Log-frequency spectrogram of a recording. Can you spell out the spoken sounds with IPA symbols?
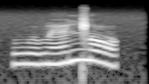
βʊβɛ̃ŋ͡ǁɔ

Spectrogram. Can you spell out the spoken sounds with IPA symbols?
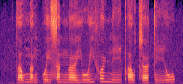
t̪ɐ˨˥wn̪ɐ˨˥ŋ kʷe˨˧jsɐ˧nŋœː˨ juː˨˥jfɵ˥ɥ n̪iː˨˥pʰɐ˧wt͡sœː˨˥ t̪iː˨˥w

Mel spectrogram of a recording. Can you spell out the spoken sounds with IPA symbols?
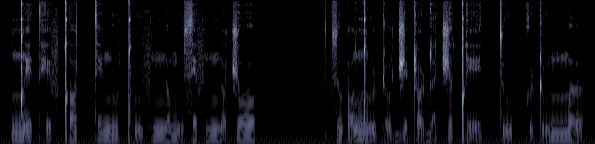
ŋ͡ǃḛt̪ʰḛfǃɔ tːeŋu ǃʼṵfnːomṵ sefnːɔ̰t͡ʃo | t͡suʔɔ̰ ŋ͡ǃṵ ʈo̰d͡ʒḛʈɔ̰ɖa̰ t͡ʃɤǃḛ tːṵkːṵ ʈṵmːɤ

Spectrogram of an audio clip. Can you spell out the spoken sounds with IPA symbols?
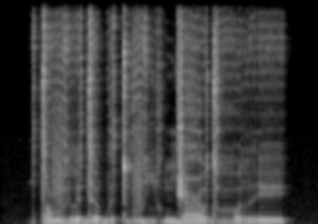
tˤə˧˥və̤˧lə˥˩ dɜ˥˩bə˧ tṳ˧və̤˧ʎɔ̤˥˩ ŋɡi˧˥ʕɔ˧dɔ̤˥˩ ɦɔ˧re˥˩

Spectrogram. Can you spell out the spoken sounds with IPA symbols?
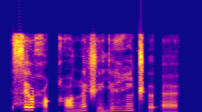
sɛ˥u̯ħʊ˩ qʰɑ˩ nə̃˥ʃɪ˩jɪ˥ ɦĩ˥ t͡ʃʼə˩ʔæ˩

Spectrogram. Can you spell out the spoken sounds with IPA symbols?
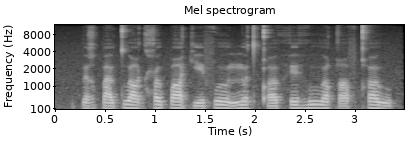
pɪ˧˥ʁpa˧˥tʷɑː˥˧ɡħʊ˥˧ pɑ˥˧kʲe˧˥fʊː˥˧ nʊ˥˧dqʼu˧˥hɪ˥˧ ɦuː˥˧qɑ˧˥fqʰu˥˧

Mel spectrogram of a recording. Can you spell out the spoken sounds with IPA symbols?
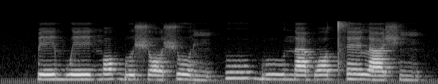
k͡peː˨mweː˨ŋɔ˨˦ɡ͡bʊ˨ ʃɔ˨ʃo˦˨ ɾĩ˨ | uː˦ɡ͡buː˨na˨bɔ˨ tʰɛ˦la˨ ʃĩ˨

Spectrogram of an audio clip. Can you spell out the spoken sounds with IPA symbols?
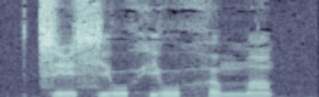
t͡si˨˩sju˧hju˥˧ hə˨˩mã˨p̚

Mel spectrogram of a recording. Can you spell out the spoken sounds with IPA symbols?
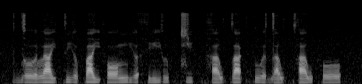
dɤː˧˩ la˧˩jt̪i˧˩ə̯pa˧˥j ʔɔː˩˧ŋi˧˩ə̯hi˩˧ jɯː˧˥p̚t͡ɕiː˧k̚ ha˩wt̪aː˥˨k̚t̪u˥˨ə̯da˩w t̪ʰa˧˥who˧˥

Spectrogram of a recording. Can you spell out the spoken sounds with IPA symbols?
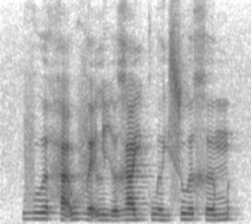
vu˧ə̯ha̰˧˥w vɛ̰˧˨li˧˩ə̯ɣa˨˦j kwə̤˨˩jsu˧ə̯xə˨˦m

